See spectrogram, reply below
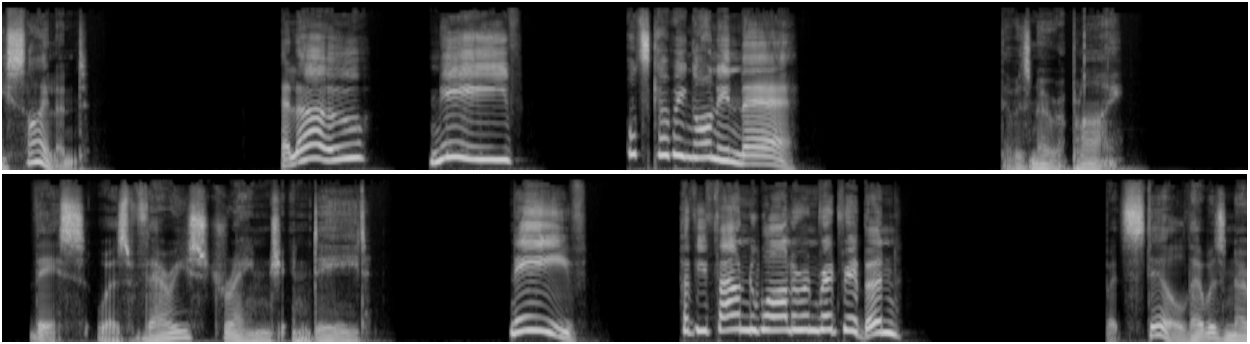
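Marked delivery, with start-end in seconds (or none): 2.1-6.0 high, raised call. Acted. Lyra calls to her sister inside the coop, calling out. 13.1-16.1 high, raised call. Acted. Lyra calls to her sister inside the coop, calling out.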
